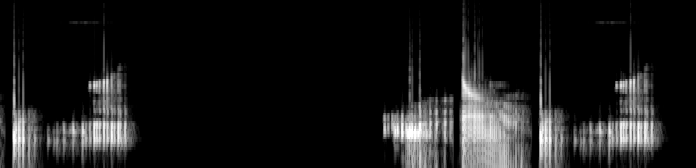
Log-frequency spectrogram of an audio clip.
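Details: Normal bowel sounds on abdominal auscultation: gurgling, rumbling sounds in two bursts separated by a quiet pause.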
